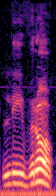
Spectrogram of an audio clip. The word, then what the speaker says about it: libró: Dice en el verso 10, el cual nos libró, con acento en la O, que quiere decir que Dios nos libró ¿cuándo?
